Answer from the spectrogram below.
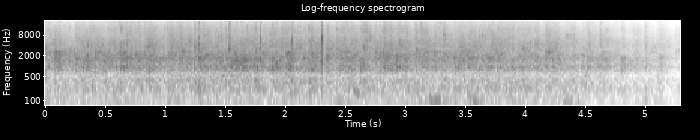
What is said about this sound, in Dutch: natuurlijk een heel hartelijk applaus voor …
